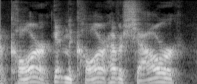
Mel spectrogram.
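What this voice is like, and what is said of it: Bad put-on Irish accent. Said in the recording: “that's a bad Irish accent”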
